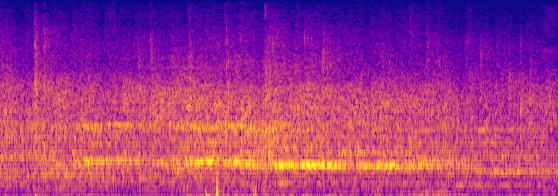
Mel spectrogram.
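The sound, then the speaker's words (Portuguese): Steady applause from a crowd applauding the Lord: a dense wash of clapping that holds at an even, fairly loud level for several seconds, with a faint sustained tone beneath it. “Vamos aplaudir o Senhor, por favor.”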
